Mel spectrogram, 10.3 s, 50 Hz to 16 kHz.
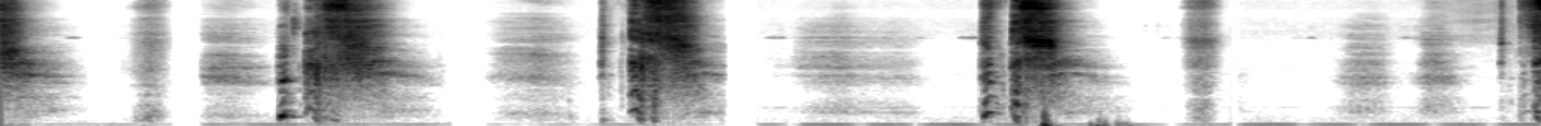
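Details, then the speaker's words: Man with a common cold, recorded during a week of cold progression; three forceful sneezes in a row with sniffling between them over a low hum. "Man, 3 in a row. 4. I feel like there's one more."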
